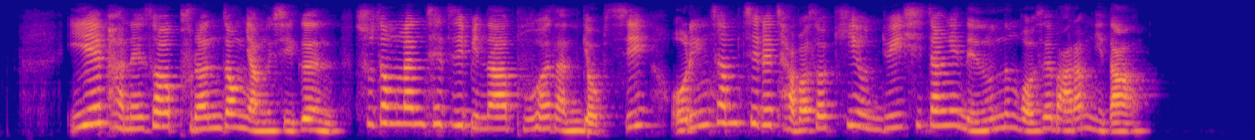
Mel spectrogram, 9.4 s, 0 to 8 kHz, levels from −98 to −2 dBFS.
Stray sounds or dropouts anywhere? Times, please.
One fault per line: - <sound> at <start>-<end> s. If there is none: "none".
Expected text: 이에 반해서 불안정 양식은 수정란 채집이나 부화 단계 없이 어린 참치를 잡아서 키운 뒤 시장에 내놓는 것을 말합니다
none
